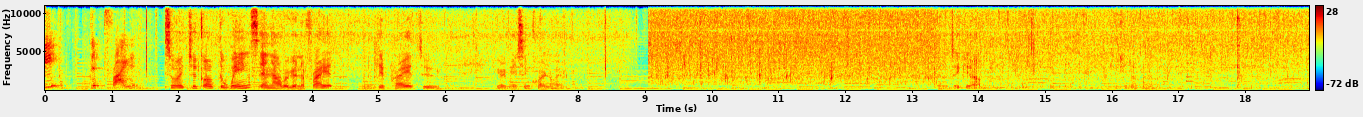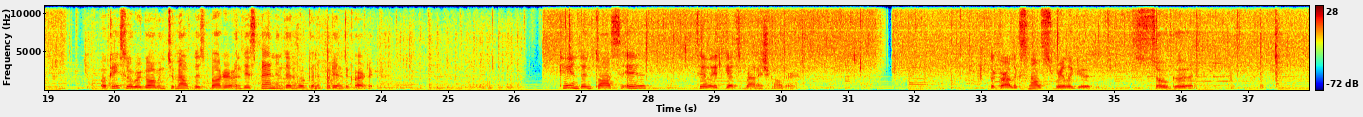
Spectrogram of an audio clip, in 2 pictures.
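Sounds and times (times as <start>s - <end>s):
background music: 0.0s - 37.9s
chicken wings sizzling in oil: 1.8s - 8.4s, 9.0s - 23.7s, 26.4s - 37.9s.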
